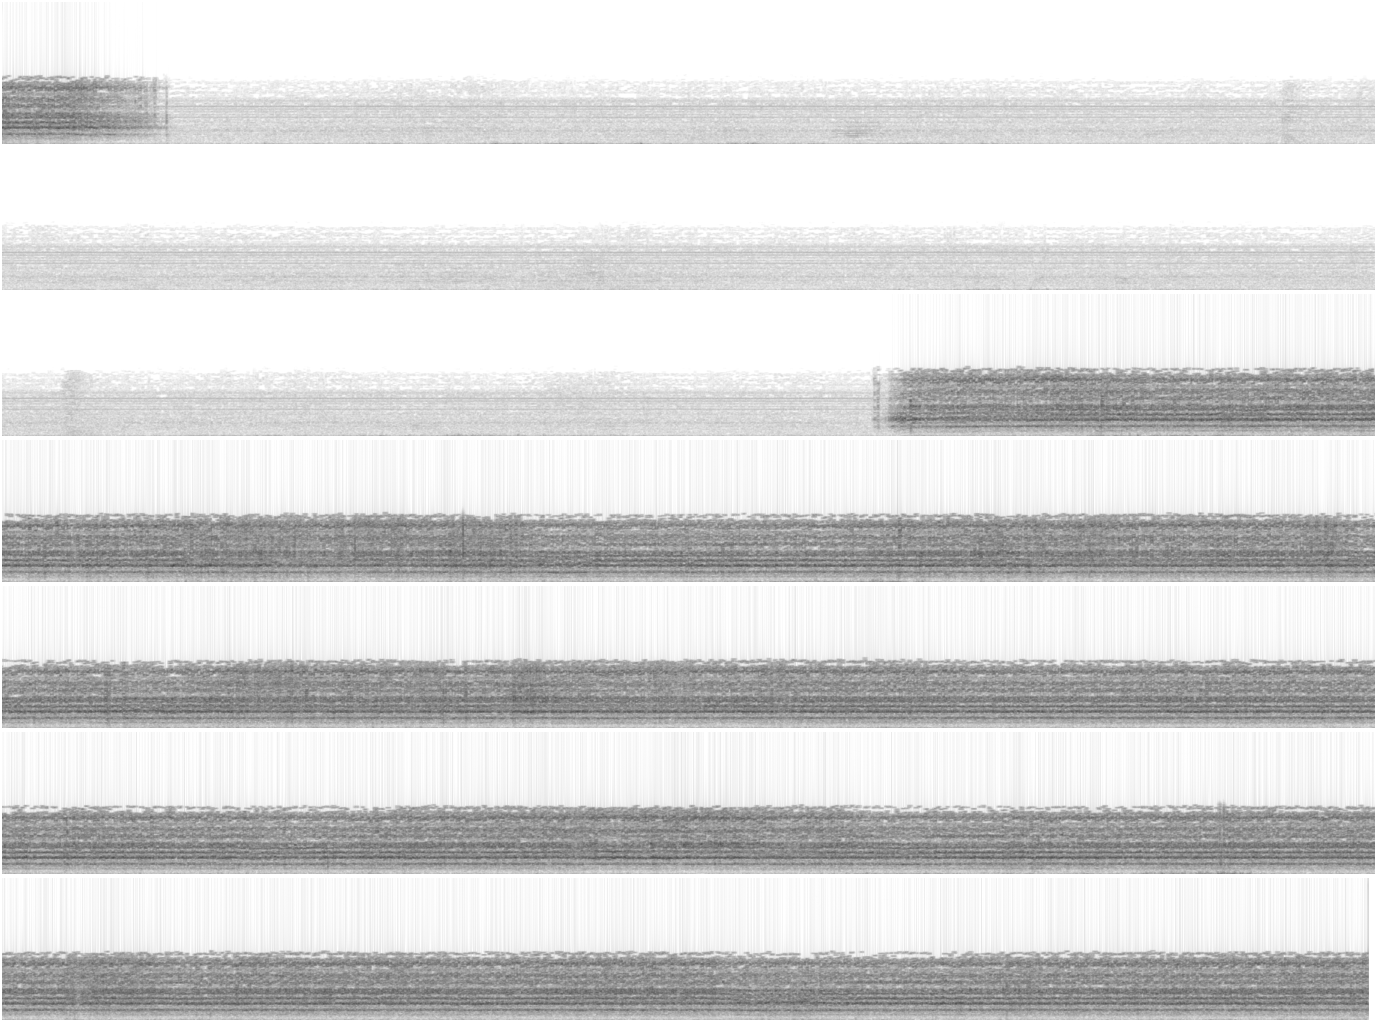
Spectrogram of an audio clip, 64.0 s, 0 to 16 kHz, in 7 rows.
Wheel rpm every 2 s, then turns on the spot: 70, 0, 0, 0, 0, 0, 0, 0, 0, 0, 0, 0, 110, 160, 160, 160, 160, 160, 160, 160, 160, 160, 160, 160, 160, 160, 160, 160, 160, 160, 160, 160.
none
